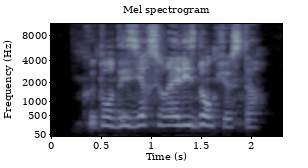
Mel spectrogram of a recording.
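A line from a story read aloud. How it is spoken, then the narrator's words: Woman's sigh. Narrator (French): soupira-t-elle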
